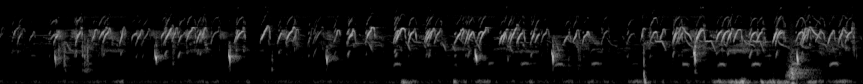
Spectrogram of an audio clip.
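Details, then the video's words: High, thin peeping of white-breasted waterhen chicks runs almost without pause, with lower squeaky notes here and there and a low rumbling noise near the end. "Jal Murgi k bacho ki awaz|جل مرغی کے بچوں کی آواز"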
